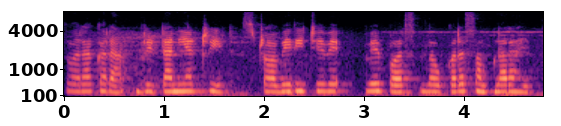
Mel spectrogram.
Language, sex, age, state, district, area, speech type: Marathi, male, 18-30, Maharashtra, Buldhana, urban, read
